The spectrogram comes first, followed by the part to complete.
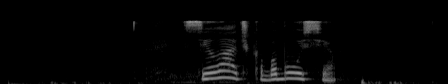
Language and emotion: Russian, positive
